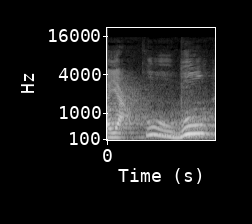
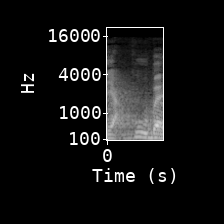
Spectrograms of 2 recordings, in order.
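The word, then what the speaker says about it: يعقوب: Ada ulama membacanya wa Ya'qubu dan ada yang membacanya wa Ya'quba dan maknanya berbeda. Nanti kita akan jelaskan.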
